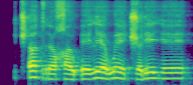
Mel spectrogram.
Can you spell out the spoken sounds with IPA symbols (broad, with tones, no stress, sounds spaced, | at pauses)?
t͡ʃʼ ɐ˦ d r œ˨ χ ɐ˨ u̯ ʔ e˨ lʲ ɛ˦˨ w e˦˨ t͡ʃ œ˨ ɾʲ e˦ j e˧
